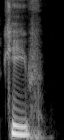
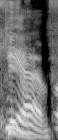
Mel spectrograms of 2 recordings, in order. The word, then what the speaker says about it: Kyiv: Is it Kyiv or Kyiv? – It's Kyiv. – It's Kyiv. – It's Kyiv. – There you go, Abby. You freaking fed. – I'm sorry. Unless you want to start pronouncing France as France, I legitimately Germany didn't know, which is why I asked. – We're American, it's Kyiv.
